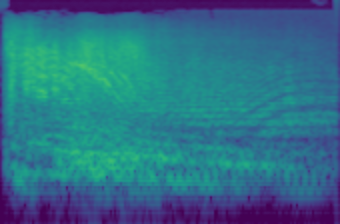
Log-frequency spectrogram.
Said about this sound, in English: Ooh, the ion cannon.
